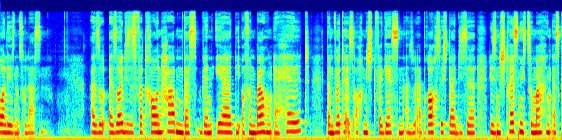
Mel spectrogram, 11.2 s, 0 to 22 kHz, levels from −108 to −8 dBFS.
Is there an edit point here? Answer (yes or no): no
